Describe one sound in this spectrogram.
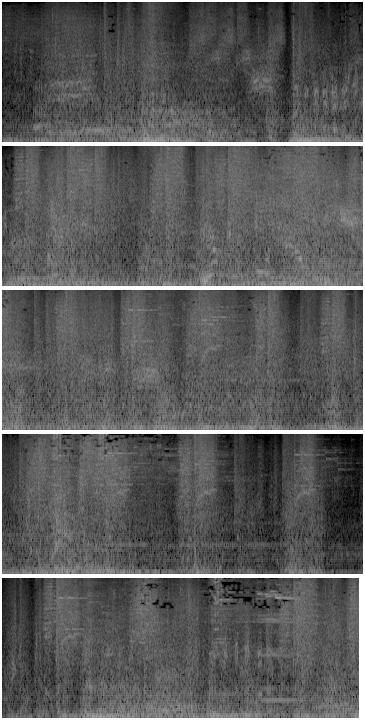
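Game combat effects clash and crackle rapidly.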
